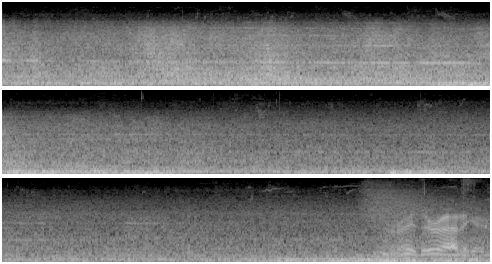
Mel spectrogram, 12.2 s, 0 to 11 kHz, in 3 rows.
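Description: American Airlines Airbus A321neo jet engines at Boston Logan, a continuous loud rumbling roar that eases slightly midway and then swells again, with speech mixed in.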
